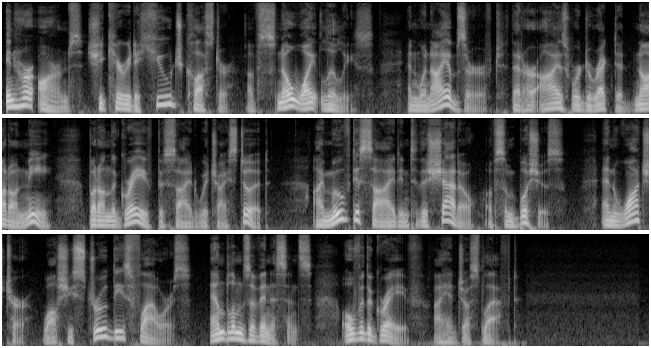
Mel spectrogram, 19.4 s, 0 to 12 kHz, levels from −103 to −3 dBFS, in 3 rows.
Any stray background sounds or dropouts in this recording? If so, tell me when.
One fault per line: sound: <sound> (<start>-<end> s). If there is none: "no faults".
no faults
